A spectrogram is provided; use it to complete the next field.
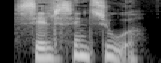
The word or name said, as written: SELVCENSUR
